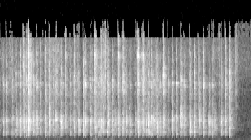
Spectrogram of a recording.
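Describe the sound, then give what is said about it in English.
Rapid, steady clicking of a computer keyboard being typed on, moderately loud, with bursts of keystrokes running continuously for several seconds and no voices. “You guys just love that clicking noise, don't you?”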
